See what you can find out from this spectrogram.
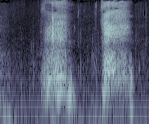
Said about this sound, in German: Oh, ich muss niesen. Oh.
